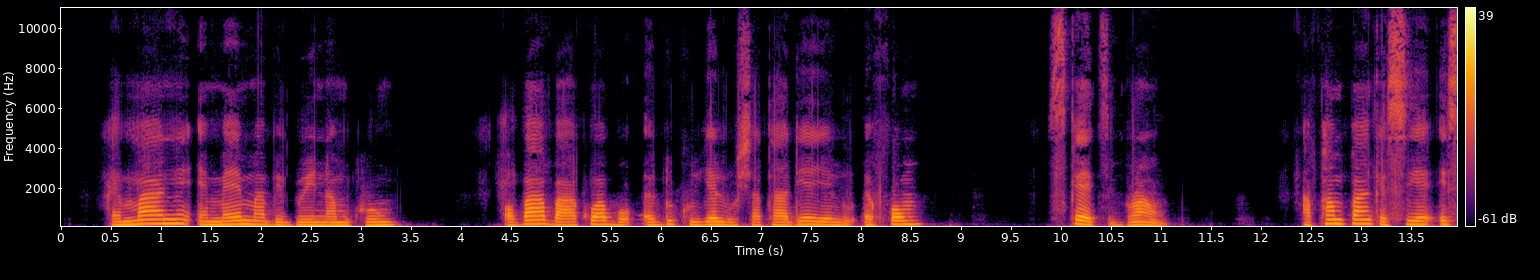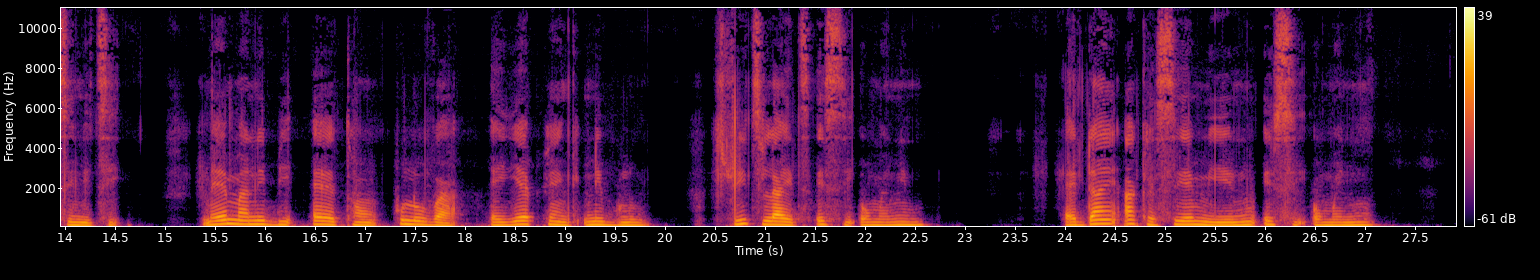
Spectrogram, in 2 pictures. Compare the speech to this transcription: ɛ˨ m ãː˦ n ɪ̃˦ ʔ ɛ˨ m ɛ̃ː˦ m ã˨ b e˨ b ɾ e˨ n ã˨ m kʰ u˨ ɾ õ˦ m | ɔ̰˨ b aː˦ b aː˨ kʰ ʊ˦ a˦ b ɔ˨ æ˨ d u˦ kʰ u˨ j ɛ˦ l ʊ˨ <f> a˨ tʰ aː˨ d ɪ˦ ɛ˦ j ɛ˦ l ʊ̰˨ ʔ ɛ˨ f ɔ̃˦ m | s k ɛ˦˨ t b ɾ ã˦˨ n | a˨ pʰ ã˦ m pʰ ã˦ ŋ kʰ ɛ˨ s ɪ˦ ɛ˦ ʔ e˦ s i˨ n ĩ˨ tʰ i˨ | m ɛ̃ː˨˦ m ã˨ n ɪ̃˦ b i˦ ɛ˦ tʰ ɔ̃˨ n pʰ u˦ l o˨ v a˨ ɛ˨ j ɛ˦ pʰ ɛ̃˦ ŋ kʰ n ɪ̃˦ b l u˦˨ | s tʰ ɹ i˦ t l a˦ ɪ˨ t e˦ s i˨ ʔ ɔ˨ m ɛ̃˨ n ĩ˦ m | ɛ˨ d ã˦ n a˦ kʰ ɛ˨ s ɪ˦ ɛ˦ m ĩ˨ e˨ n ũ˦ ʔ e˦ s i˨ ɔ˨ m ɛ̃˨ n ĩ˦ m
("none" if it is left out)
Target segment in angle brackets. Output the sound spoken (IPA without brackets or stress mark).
ɕ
